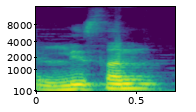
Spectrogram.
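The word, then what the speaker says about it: listen: एस टी ई एन का sense है T silent है लिसन एंड फसन एफ ए एस टी ए टी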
